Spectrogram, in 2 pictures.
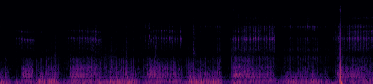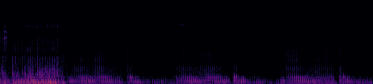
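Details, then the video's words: Purring domestic cat, a loud pulsing low rumble in repeated rounds for about nine seconds, one sharp click midway, then a much softer, quieter purr continuing to the end. "Cats purring."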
